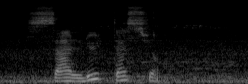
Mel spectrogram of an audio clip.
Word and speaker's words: salutation: T-I-O-N, âm đọc là sion, salutation.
